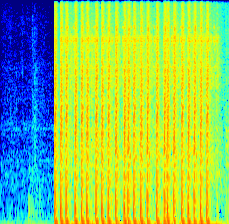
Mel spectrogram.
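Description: Automatic rifle fire in the video game DayZ: after a brief quiet, a loud rapid burst of about twenty closely spaced shots ringing out close by, with no talking.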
